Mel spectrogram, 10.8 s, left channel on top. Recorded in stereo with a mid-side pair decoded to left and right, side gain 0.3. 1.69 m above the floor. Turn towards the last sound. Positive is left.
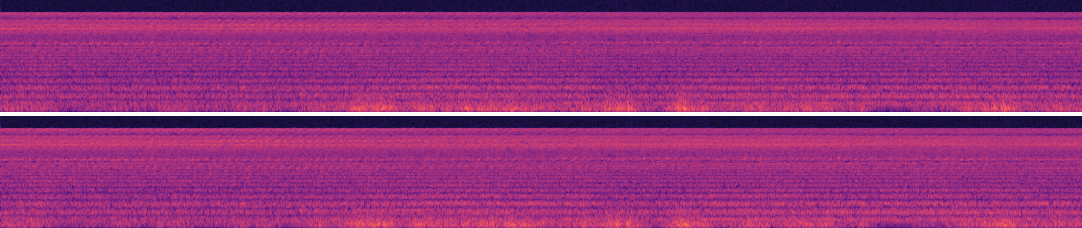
turn(degrees=-10)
